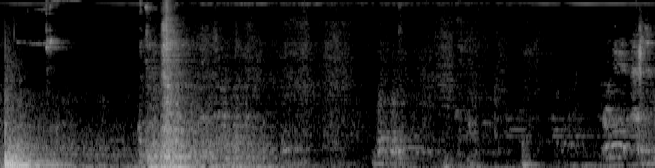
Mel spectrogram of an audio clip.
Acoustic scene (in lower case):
elevator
